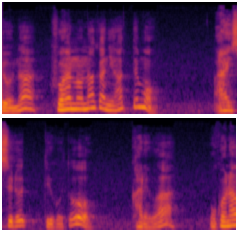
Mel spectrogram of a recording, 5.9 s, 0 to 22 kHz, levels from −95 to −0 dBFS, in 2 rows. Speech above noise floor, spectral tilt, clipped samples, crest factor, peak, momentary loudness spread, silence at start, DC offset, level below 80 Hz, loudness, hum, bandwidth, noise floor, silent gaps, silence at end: 28 dB; -5 dB/octave; under 0.1%; 18 dB; -14 dBFS; 13 LU; 0 s; under 0.1%; -68 dBFS; -32 LUFS; none; 19 kHz; -59 dBFS; none; 0 s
